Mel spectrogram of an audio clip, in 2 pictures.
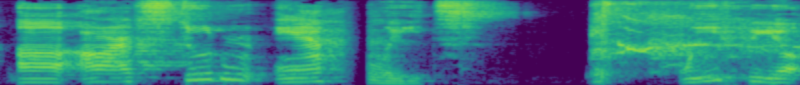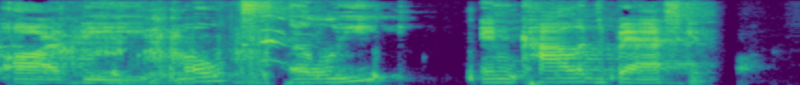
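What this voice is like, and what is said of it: Imitates another person's voice. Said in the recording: “my Coach K impersonation ... It's pretty good.”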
